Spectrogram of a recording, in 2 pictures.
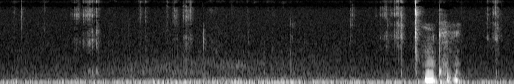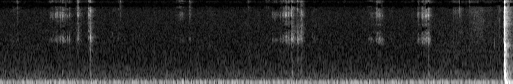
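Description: Scissors snip through lace with soft, quick clicks.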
